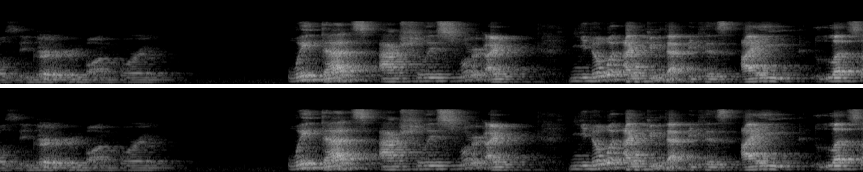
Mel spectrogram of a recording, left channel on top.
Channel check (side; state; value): both; identical; correlation 1.00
